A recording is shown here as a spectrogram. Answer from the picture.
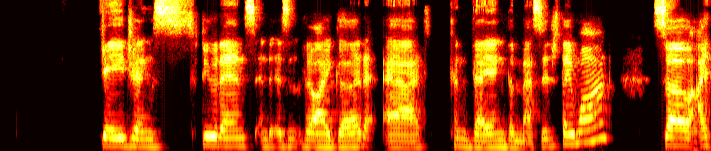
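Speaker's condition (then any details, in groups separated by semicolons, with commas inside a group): Stuttering; onset very early in childhood, speech therapy since childhood, including with an SLP who stutters; occasional word and phrase repetitions, restarts; prolonged sounds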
